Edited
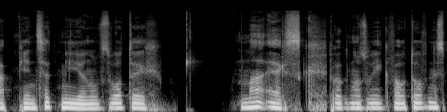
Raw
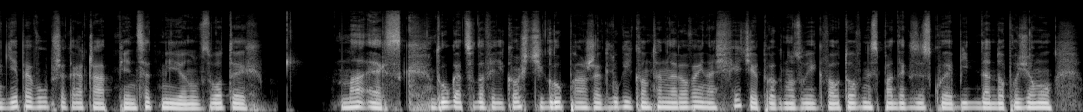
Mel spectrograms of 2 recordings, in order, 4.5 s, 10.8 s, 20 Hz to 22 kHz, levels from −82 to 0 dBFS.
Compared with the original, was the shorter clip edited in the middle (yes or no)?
yes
